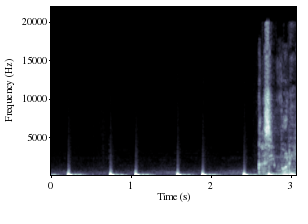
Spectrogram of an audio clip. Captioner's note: heartbeat continues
